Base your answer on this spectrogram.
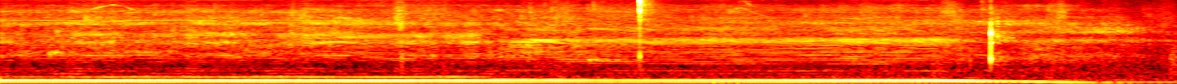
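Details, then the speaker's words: A percussive vibration massage device, working on the fascia through waves, vibration and percussion, runs on the body of a very large man with years of muscle tension during a chiropractic session: a steady low motor hum with faint rapid pulsing, fading out. "彼には、波動、振動、打撃を通じて筋膜全体に作用するタイプの機械を使用します。ここでは、筋膜が下まで完全にリリースされます。"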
